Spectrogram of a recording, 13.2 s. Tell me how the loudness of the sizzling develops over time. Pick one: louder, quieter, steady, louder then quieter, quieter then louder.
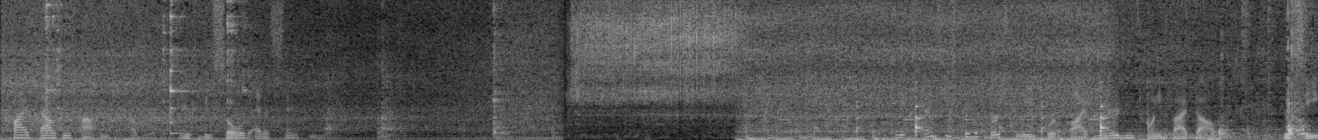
quieter then louder.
